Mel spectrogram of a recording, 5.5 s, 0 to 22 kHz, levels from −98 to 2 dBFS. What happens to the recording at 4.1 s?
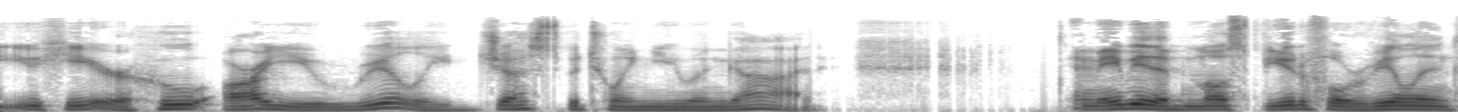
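Just before 4.1 s, from about 4.04 to 4.07 s, there is a short concealed packet loss. Around 20 ms of the speech failed to reach the decoder in time, which fits one lost 20 ms packet. The receiver patched the gap by extending the preceding sound for about 14 ms, then crossfaded back into the real signal. It comes across as a brief smear or wobble, and a quick consonant there may drop out.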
